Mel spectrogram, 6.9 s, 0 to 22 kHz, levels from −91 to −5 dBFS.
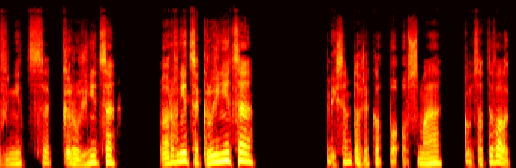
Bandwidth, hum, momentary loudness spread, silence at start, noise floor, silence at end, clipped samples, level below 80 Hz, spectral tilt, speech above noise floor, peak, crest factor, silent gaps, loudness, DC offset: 14.5 kHz; none; 15 LU; 0 s; under -90 dBFS; 0.1 s; under 0.1%; -64 dBFS; -5 dB/octave; over 66 dB; -4 dBFS; 20 dB; 1.66-1.94 s, 3.48-4.31 s, 6.11-6.17 s; -24 LUFS; under 0.1%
